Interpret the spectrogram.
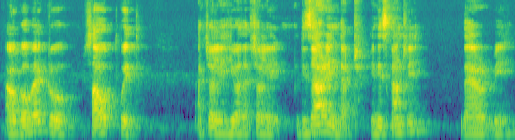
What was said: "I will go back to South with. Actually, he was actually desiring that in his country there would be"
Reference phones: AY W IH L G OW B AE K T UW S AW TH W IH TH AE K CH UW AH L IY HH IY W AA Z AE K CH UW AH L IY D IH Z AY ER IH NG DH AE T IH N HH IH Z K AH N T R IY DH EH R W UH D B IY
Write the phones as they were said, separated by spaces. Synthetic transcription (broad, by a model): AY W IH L G OW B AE K T UW S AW T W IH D AE K CH UW AH L IY HH IY W AA Z AE K CH UW AH L IY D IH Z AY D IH NG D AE T IH N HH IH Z K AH N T R IY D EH R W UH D B IY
